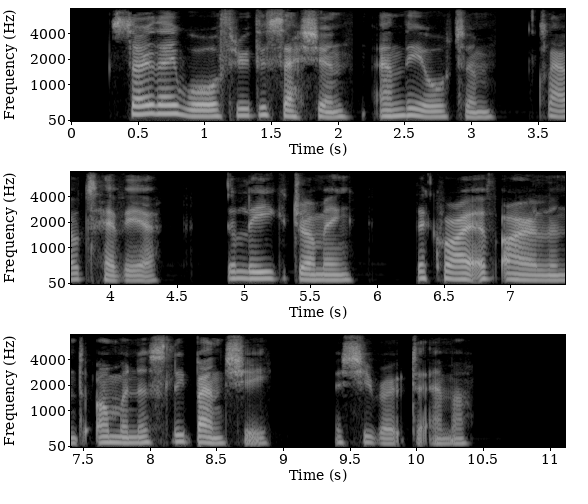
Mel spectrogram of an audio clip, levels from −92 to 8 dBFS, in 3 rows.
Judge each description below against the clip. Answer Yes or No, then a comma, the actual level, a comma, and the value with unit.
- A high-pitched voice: No, medium, 155 Hz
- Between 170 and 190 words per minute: No, slow, 135 wpm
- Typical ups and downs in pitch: Yes, average, 3.8 semitones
